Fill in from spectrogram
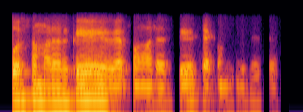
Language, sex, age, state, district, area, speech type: Tamil, male, 18-30, Tamil Nadu, Tiruvannamalai, urban, conversation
